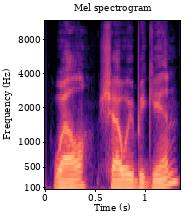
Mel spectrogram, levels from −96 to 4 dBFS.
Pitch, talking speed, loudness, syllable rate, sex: 130 Hz, 175 wpm, -14 LUFS, 4.4 syllables/s, male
